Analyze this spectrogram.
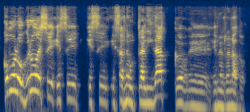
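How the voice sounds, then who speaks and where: A man hosting an interview, asking long questions haltingly and repeating words while he searches for the phrasing. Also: fairly high pitch, animated, breathy edge. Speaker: interviewer, moderator.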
